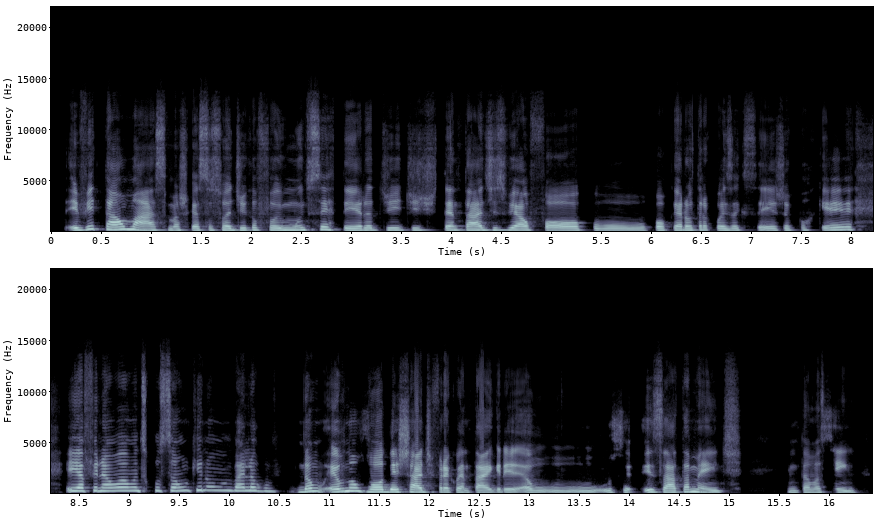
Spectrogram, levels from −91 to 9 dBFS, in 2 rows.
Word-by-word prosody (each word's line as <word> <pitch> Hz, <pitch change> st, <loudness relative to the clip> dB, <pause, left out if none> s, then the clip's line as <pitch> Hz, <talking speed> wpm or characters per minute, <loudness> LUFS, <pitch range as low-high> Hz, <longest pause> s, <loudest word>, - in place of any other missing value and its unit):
evitar 265 Hz, +5 st, +1 dB
ao 250 Hz, +2 st, +6 dB
máximo, 185 Hz, -8 st, +1 dB
acho 180 Hz, -, -6 dB
que 175 Hz, -, -1 dB
essa 180 Hz, +1 st, -3 dB
sua 185 Hz, +1 st, 0 dB
dica 190 Hz, +3 st, -2 dB
foi 195 Hz, -1 st, -2 dB
muito 190 Hz, +2 st, -1 dB
certeira 195 Hz, -6 st, -1 dB
de 195 Hz, +2 st, -4 dB
de 185 Hz, +1 st, -7 dB
de 185 Hz, 0 st, -13 dB
tentar 185 Hz, 0 st, +1 dB
desviar 190 Hz, +1 st, -1 dB
o -, -, +2 dB
foco, 180 Hz, 0 st, 0 dB
ou 155 Hz, -1 st, -4 dB
qualquer 175 Hz, +2 st, -1 dB
outra 190 Hz, +1 st, -1 dB
coisa 185 Hz, -1 st, -3 dB
que 185 Hz, -, -21 dB
seja, 190 Hz, -1 st, -5 dB
porque 205 Hz, +6 st, -3 dB, 0.3 s
e 310 Hz, -, +3 dB
afinal 310 Hz, +1 st, +2 dB
é 330 Hz, -, +3 dB
uma 330 Hz, -1 st, +1 dB
discussão 320 Hz, +2 st, -3 dB
que 365 Hz, +4 st, -1 dB
não 350 Hz, -2 st, -4 dB
vai 330 Hz, 0 st, +1 dB
logo 285 Hz, -6 st, -1 dB, 0.2 s
não, 275 Hz, +6 st, +2 dB
eu 240 Hz, +2 st, +5 dB
não 300 Hz, +1 st, +7 dB
vou 225 Hz, -3 st, +5 dB
deixar 220 Hz, 0 st, +5 dB
de 185 Hz, -1 st, -9 dB
frequentar 180 Hz, -4 st, +1 dB
a 160 Hz, -, +5 dB
igre 155 Hz, +1 st, +1 dB
o 165 Hz, -, +2 dB
o 145 Hz, -2 st, -4 dB
o -, -, -1 dB
o 165 Hz, -, -2 dB
se 175 Hz, +2 st, -6 dB
exatamente. 185 Hz, -6 st, +1 dB, 0.5 s
Então 160 Hz, 0 st, -4 dB
assim 160 Hz, -4 st, -3 dB
190 Hz, 185 wpm, -23 LUFS, 175-235 Hz, 0.5 s, não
